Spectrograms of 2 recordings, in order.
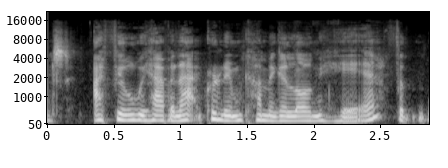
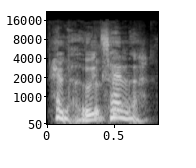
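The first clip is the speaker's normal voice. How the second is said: bright, high, friendly hello; grin in voice; 6 semitones higher, much faster than usual. Shown as a demonstration. Host gives her phone greeting, smiling. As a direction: let a smile lift the greeting. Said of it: "I hear the little grin in your voice when you say it".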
